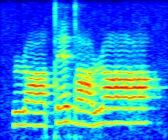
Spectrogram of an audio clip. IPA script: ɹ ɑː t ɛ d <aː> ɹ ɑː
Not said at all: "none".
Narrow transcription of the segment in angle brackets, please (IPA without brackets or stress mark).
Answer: ɑː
